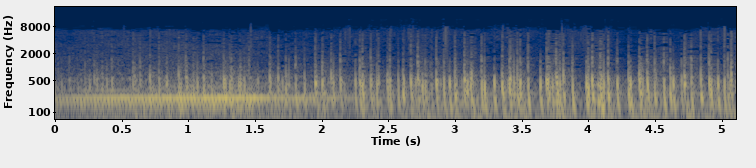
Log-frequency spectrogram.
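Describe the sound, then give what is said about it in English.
Rapid, drumming hoofbeats of a galloping horse pound steadily, building out of a low droning hum and continuing in a fast, uneven clatter. No voices. “On horseback.”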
